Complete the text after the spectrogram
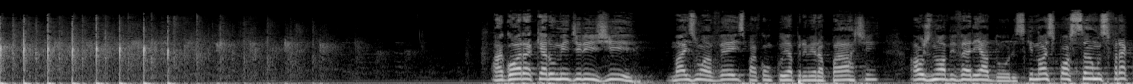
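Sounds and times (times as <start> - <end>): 
applause in council chamber: 0.0 - 4.0
speech: 4.9 - 11.3.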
